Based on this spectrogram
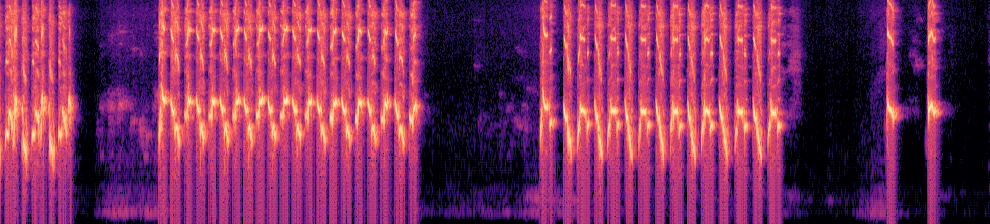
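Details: Sooty-headed bulbul, cucak rowo style training master: long runs of fast rolling trills, wavering whistled notes repeated several times a second for two to three seconds each, separated by pauses, closing with two single notes.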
